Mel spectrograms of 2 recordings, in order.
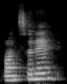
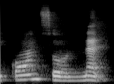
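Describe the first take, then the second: First: Said in the usual way. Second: "consonant" in three distinct beats; syllable by syllable. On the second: Shown as a demonstration. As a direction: separate con, so, nant in "consonant". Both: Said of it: "ये इसके three syllable आ रहे हैं".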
